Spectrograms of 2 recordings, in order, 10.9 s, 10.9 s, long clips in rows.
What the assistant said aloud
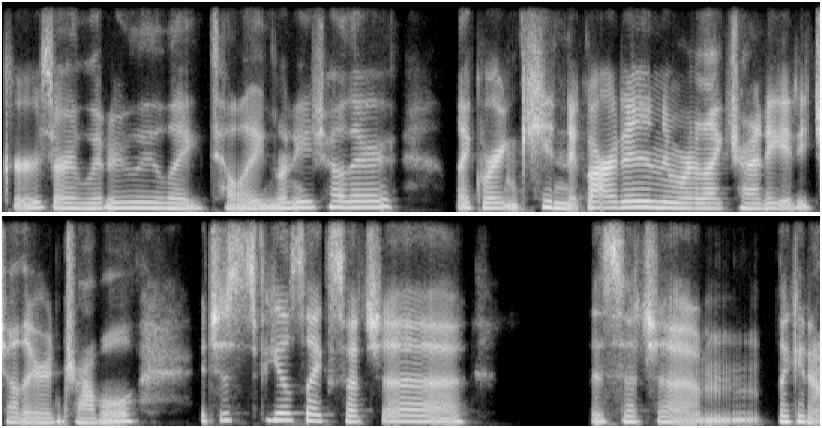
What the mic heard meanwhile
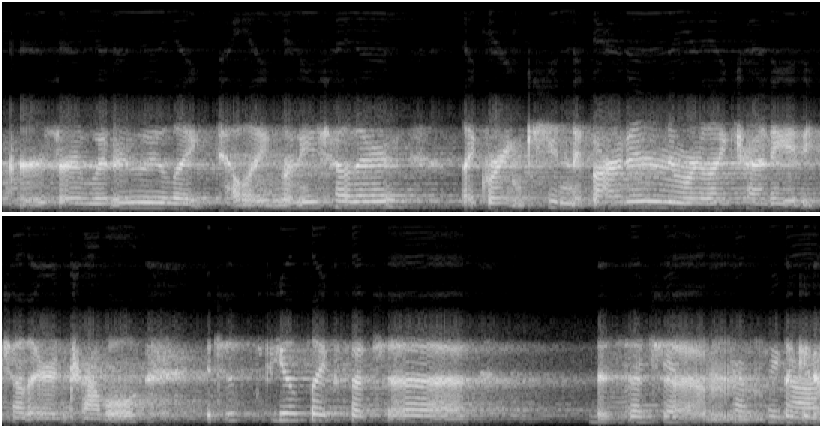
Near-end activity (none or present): present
